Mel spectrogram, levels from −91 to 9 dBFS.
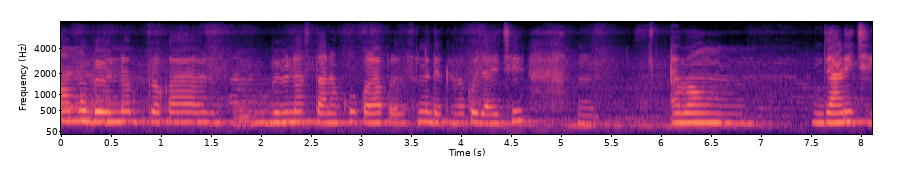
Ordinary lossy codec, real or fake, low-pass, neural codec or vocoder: none; real; none; none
